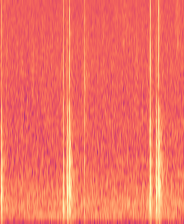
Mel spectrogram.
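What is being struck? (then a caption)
Wooden tabletop. A large, solid wooden tabletop is tapped with short nails and fingertips, with some knuckle contact. Quiet, dry taps come in small quick clusters separated by near silence; each tap is short, with almost no ring, and its tone sits mostly in the low-mid range.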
